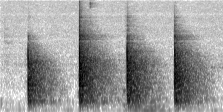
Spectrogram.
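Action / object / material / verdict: tap / ceramic floor tile tapped with a stick / ceramic / hollow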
